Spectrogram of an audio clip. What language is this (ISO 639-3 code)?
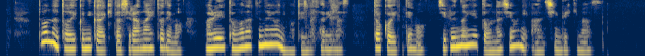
jpn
